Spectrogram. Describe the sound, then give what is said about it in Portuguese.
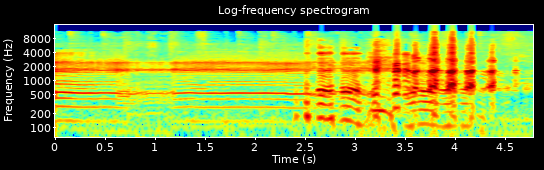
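A voice imitates a goat bleating, starting with a long, steady nasal tone and breaking into a run of choppy, quavering bleats mixed with chuckles, loud. “Ficaram imitando Zerro lá, ficaram imitando cabra”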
